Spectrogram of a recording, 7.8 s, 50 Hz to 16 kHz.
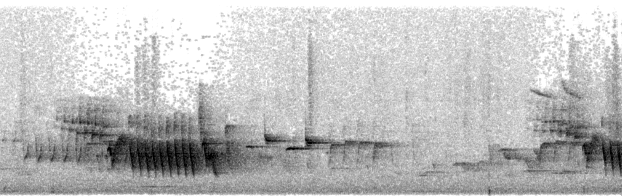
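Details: Alexandrine parakeet chicks, recorded 19 May 2023: bursts of rapid, high, thin chirps in dense runs, loudest in the middle and again at the end, with quieter scattered notes and faint background noise between.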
